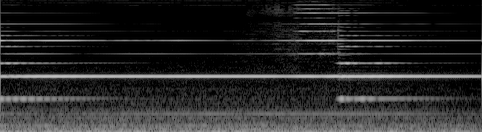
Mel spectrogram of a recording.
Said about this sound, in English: and use a little bit of rosin, which is what violinists use on their bow, to create friction, we can move our hand along the rod to create this beautiful sound. And we can sustain that sound by moving back and forth, or we can make it really loud.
